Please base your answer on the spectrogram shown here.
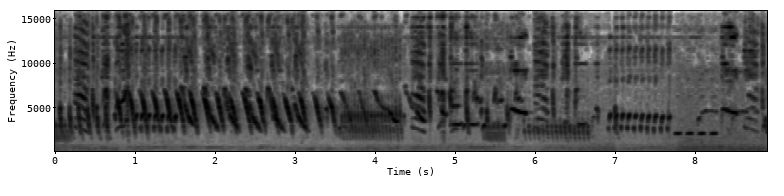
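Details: Master song of a canary for training other canaries, opening with rapid descending rolled notes, then buzzy chattering bursts, clipped trills and a few short whistled notes near the end, over steady low hum.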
